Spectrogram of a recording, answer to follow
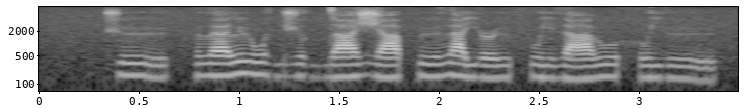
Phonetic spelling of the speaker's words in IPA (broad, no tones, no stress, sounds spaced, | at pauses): t͡ʃ ʉ | ð ɐ l ʉ w ə̤ ɡ ʒ ɵ ɡ d a ʒ a p ʉ ð a j ɹ ʉ f u j ð a β u h u j ʉ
